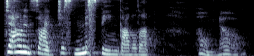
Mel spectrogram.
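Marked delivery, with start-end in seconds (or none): 3.0-3.7 breathy whisper. Real, not acted. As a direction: whisper it in relief. Reader hushed aside.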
